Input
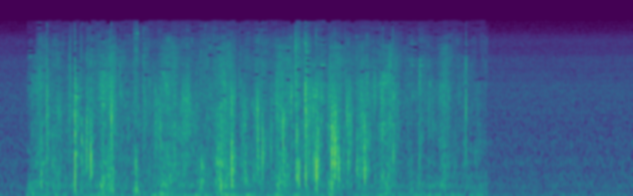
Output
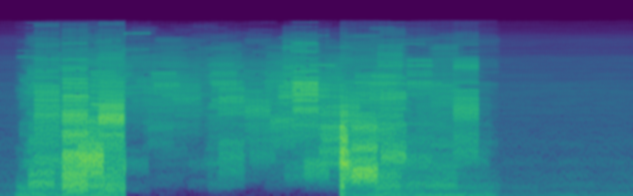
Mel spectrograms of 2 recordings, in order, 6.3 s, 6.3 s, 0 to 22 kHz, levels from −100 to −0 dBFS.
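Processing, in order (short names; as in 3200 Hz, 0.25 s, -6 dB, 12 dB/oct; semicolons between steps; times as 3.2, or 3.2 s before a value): spectral dilation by 0.24 s; 1.26–3.41 band-pass 4400 Hz, Q 1.2; gain -1 dB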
